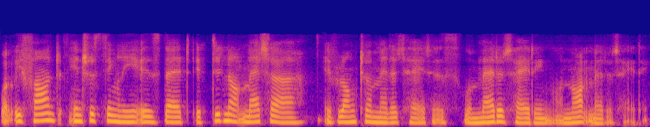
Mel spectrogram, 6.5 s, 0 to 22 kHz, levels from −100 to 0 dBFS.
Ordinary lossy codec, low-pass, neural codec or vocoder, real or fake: AAC, 32 kbps; 7.2 kHz; codec, 24 kHz, 1.2 kbps, DualCodec; fake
